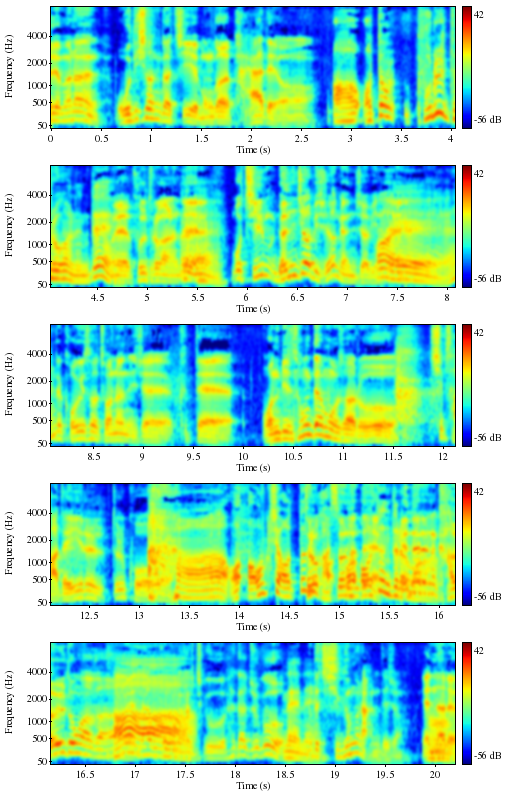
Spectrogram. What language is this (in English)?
Korean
